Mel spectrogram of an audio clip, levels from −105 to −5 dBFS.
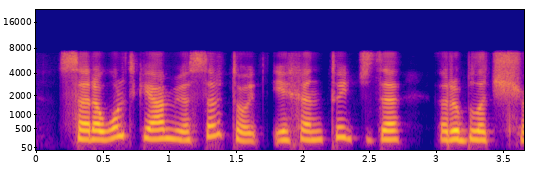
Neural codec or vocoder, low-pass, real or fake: codec, 16 kHz, 0.7 kbps, FocalCodec; 7.2 kHz; fake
